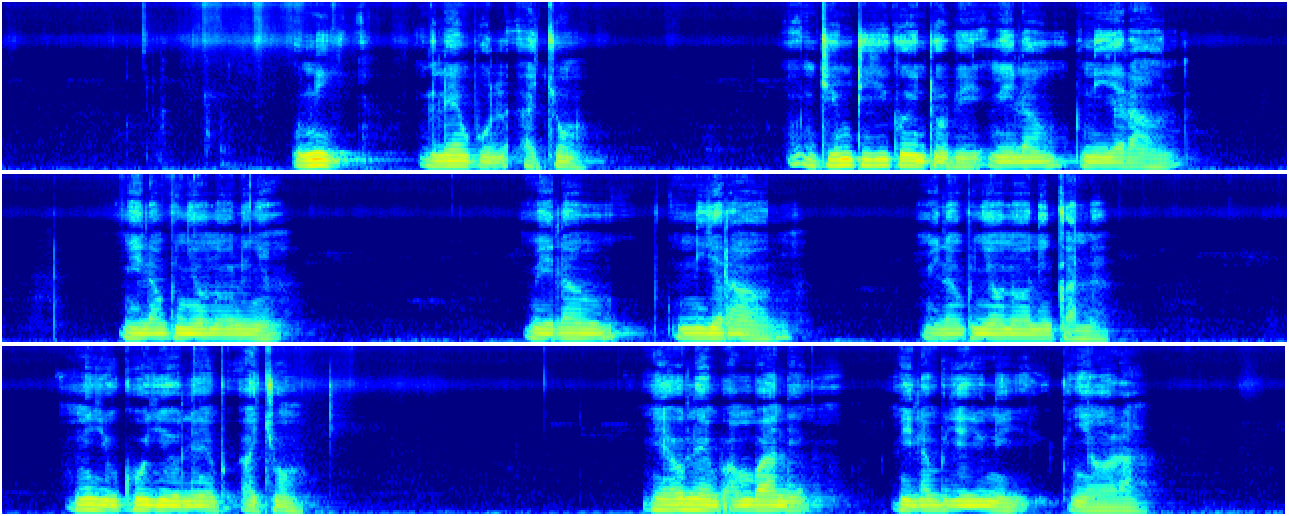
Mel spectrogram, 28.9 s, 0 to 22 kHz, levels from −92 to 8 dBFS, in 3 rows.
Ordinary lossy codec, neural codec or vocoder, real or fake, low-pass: none; none; real; none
